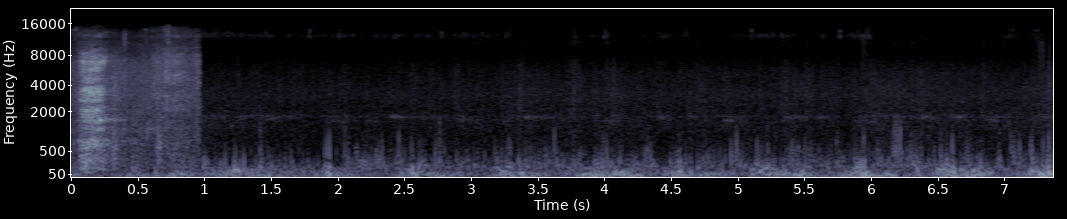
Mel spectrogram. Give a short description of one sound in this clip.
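Wind buffets the microphone as a bicycle rides along.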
